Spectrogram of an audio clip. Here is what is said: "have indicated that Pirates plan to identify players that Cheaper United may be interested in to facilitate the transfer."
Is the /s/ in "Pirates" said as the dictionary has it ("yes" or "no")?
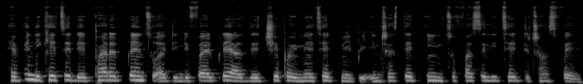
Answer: no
